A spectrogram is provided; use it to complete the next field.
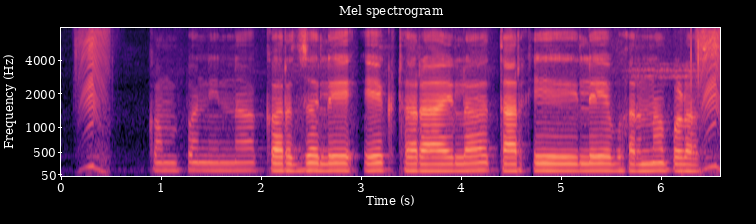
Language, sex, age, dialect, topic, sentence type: Marathi, male, 25-30, Northern Konkan, banking, statement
